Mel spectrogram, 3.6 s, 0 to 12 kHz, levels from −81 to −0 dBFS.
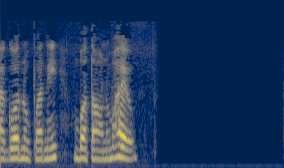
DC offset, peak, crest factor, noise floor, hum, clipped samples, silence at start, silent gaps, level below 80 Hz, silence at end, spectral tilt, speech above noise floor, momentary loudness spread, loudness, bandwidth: under 0.1%; 0 dBFS; 22 dB; -70 dBFS; none; under 0.1%; 0 s; none; -66 dBFS; 1.85 s; -6.5 dB/octave; 50 dB; 8 LU; -20 LUFS; 7.8 kHz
